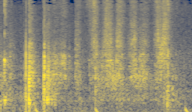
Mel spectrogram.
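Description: Plastic zippered toiletry pouch being handled, rubbed and squeezed between the hands. A few short scuffs come first, then a longer rubbing rustle about a second in.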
